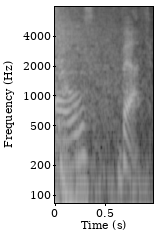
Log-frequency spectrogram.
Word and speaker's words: Elsbeth: That's Elsbeth. It's only two syllables, but yeah, I know.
